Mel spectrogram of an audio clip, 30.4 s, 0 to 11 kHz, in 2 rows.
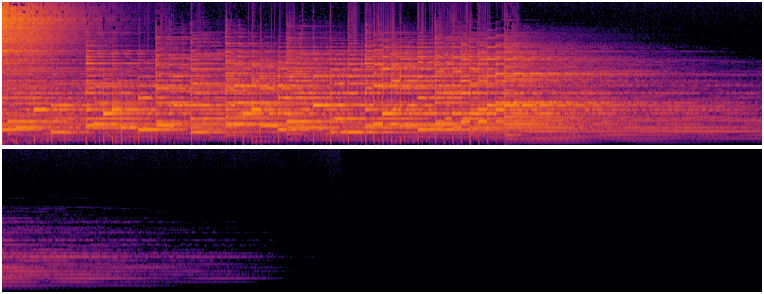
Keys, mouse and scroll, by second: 5.1 scroll down 1, 5.9 ctrl+w, 11.3 scroll down 1, 17.0 scroll down 1, 20.9 ctrl+w, 23.1 scroll down 1.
